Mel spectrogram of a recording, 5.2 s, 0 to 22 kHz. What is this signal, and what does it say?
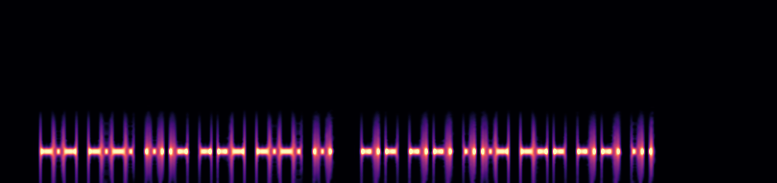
Morse code, heard as a keyed tone, about 44 wpm, 700 Hz. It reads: KC4OCS KC4OCS
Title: USA Call Signs Repeated 2x 45wpm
